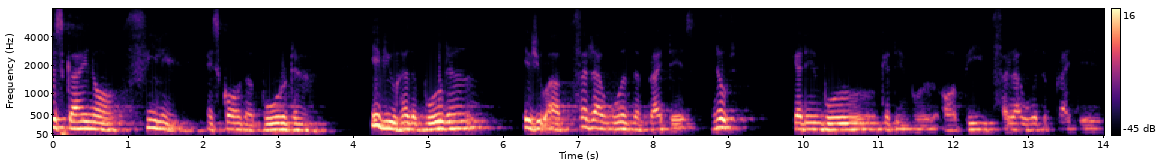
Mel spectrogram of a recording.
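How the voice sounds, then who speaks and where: In a room with audible echo, a man with a somewhat breathy, fairly high voice speaks fairly slowly, with ordinary pitch variation and big swings in loudness. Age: 70s. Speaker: Buddhist monk and meditation teacher. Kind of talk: meditation instruction talk.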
